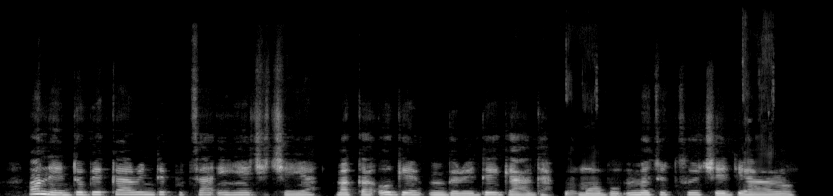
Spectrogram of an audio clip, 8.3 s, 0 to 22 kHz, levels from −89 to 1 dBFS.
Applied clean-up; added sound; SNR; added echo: neural mask model Resemble Enhance denoiser.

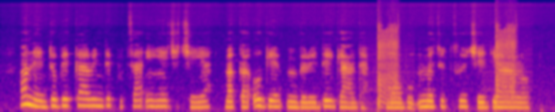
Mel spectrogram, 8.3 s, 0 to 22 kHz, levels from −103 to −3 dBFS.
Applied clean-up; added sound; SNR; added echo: none; Fart; 7 dB; none.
